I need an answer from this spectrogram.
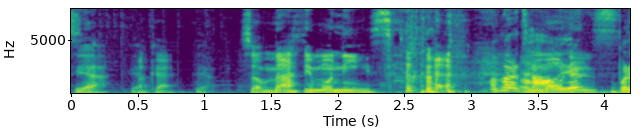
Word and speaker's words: Moniz: I'm called it okay how do you say oh man I say Mon is but it's not it's actually more knees but no one says it like that okay yep that's like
